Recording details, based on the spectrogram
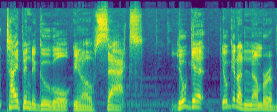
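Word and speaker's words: seax: with me about, and so I just started saying it, I just started pronouncing it like sax, is it's another way to pronounce it is sayax. Pronounce. Yeah. Yeah. But everyone pronounces it sax, so I've just adopted that. Yeah.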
